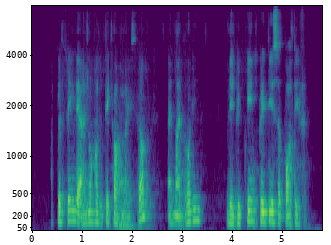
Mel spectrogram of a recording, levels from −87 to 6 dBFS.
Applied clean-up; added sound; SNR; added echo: neural mask model DeepFilterNet 3.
